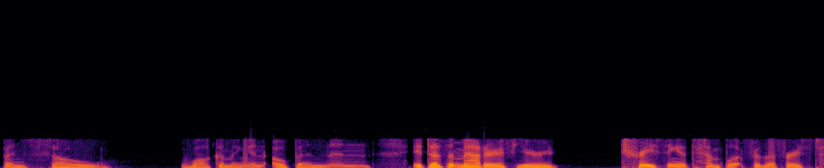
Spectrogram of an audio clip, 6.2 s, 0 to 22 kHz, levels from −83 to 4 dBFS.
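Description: At 1.83 s, just before "and open", about 30 ms of speech is lost and replaced by packet loss with last packet repeated: the receiver replays the final received packet until fresh audio arrives. At 5.77 s a 40 ms loss is concealed the same way. The replayed fragment doesn't join the waveform at a pitch boundary, so the short run buzzes at roughly 100 Hz, which points to 10 ms packets. What sets this apart from a plain dropout is that there is no silent gap, only a brief robotic stutter, heard through the narrow G.711 telephone band.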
